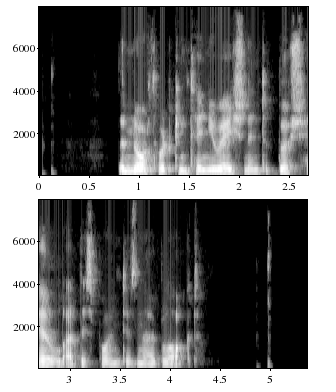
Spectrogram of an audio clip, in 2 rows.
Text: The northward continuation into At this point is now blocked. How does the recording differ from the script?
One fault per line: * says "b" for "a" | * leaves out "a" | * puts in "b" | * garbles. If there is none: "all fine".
* puts in "Bush Hill"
